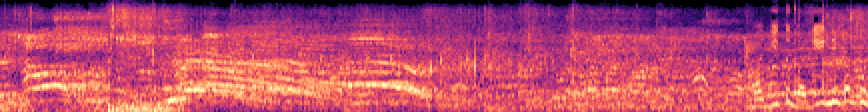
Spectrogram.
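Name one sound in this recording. A crowd cheers and shouts loudly throughout.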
